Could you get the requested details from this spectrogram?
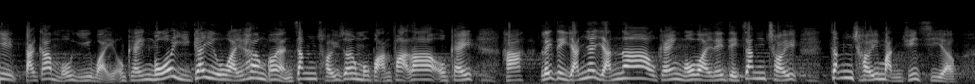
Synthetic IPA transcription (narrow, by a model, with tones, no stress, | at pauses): jiː˧t̪aː˨˩jkaː˥m̩˨˩ho˨˥wjiː˨˧wɐ̰˨˩jo̰˧˥wkʰe˦˥jŋɔː˨˧jiː˨˩kaː˥jiː˧wːɐ˨jɦœː˥ŋkɔː˨˥ŋjɐ˨˩nt͡sɐ˥ŋt͡ʃʰɵ˨˥ɥsɔː˨˥ji˧mo˨˧wpaː˨˩nfaː˧t̚laː˥o̰˧wkʰe˨˥jhaː˨le˨˧jt̪e˨jːɐ˨˧˥njɐ˥t̚jɐ˨˥nlaː˥o˧˥wkʰe˨˥jŋɔː˨˧wɐ˨jle˨˧jt̪e˨˩jt͡sɐ˥ŋt͡ʃʰɵ˨˥ɥt͡sɐ˥ŋt͡ʃʰɵ˨˥ɥmɐ˨˩nt͡ʃyː˨˥t͡siː˨jɐ̰˨˩w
